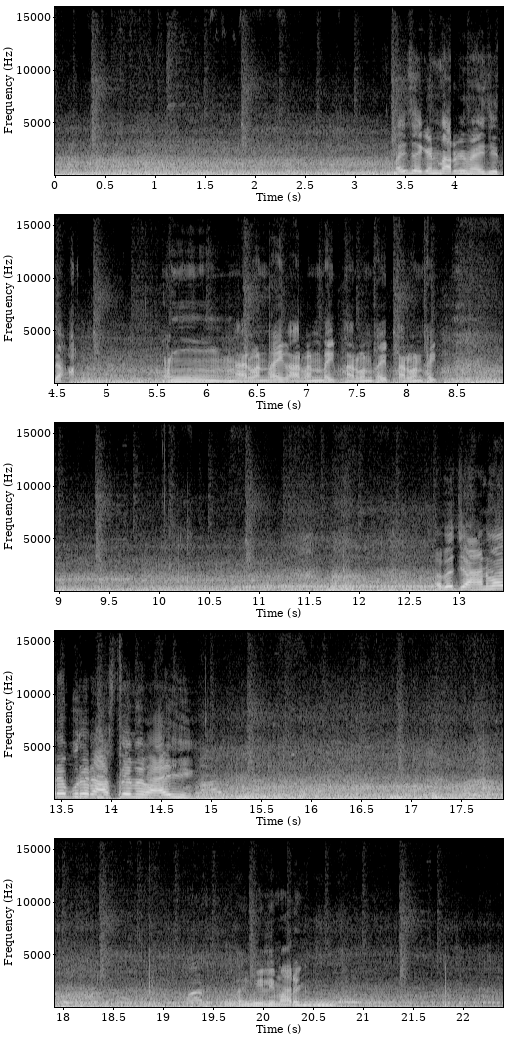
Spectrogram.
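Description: Wind roars steadily past a moving motorcycle.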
